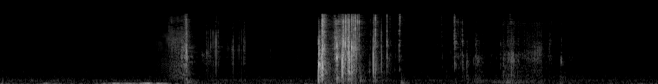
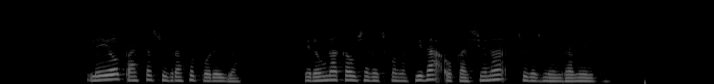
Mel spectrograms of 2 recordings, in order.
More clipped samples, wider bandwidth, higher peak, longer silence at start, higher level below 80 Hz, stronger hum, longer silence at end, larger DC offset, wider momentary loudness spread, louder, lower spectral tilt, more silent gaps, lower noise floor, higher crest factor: neither; second, 11.5 kHz vs 15.5 kHz; first, -2 dBFS vs -30 dBFS; first, 1.1 s vs 0.85 s; first, -54 dBFS vs -80 dBFS; neither; first, 1.45 s vs 1.05 s; neither; first, 28 LU vs 7 LU; first, -25 LUFS vs -45 LUFS; second, 0 dB/octave vs -7.5 dB/octave; neither; second, -66 dBFS vs -84 dBFS; first, 32 dB vs 16 dB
